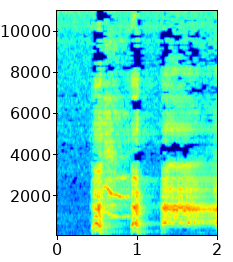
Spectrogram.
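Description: A mobile phone sounding its ringtone or alert: three short pitched calls, the last one longer and wavering.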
